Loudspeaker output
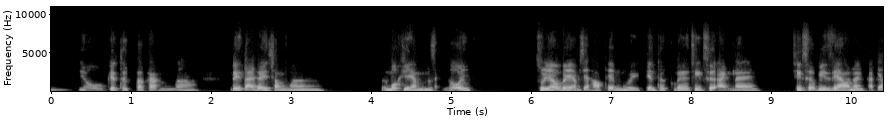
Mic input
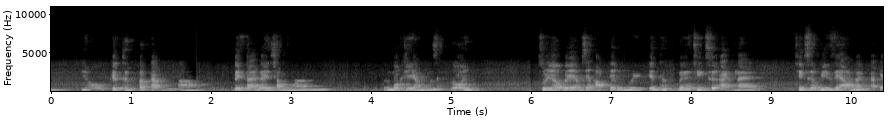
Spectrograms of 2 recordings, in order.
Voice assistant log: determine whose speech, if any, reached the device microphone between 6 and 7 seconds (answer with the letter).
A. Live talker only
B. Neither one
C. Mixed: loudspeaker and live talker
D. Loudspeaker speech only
D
